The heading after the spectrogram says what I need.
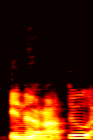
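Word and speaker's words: Iñárritu: I think his last name is pronounced Inarritu. I butcher his last name all the time, but he's the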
